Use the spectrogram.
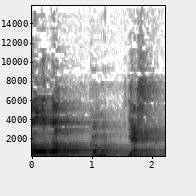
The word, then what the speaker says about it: Kama: Karma or Kama? Kama. Yes. Spelling the Chunda pronunciation of Hagatam.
